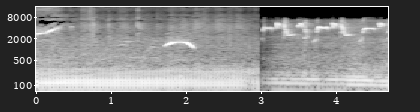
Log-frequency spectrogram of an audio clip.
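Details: Indonesian kept White-rumped shama: a single rising whistle and an arched slurred note over a pulsing low engine-like rumble, then a run of quick high chattering notes after the rumble stops.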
